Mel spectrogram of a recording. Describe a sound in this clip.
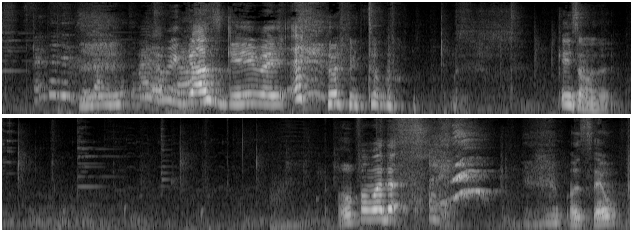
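A young man laughs close to a microphone.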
